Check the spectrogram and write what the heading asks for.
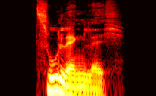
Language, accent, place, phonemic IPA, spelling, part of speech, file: German, Germany, Berlin, /ˈt͡suˌlɛŋlɪç/, zulänglich, adjective, De-zulänglich.ogg
- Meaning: adequate, sufficient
